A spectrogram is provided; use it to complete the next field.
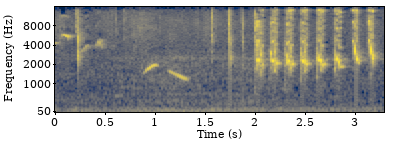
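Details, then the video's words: Greater green leafbird: a few soft, slurred whistles and isolated ticks, then a tembakan burst of roughly ten fast, sharp, repeated chirps. "Cucak Ijo 86 Tembakan Cililin,kapas tembak"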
